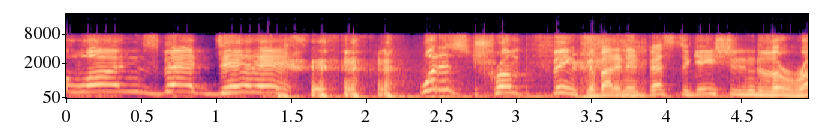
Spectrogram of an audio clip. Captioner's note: laugh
